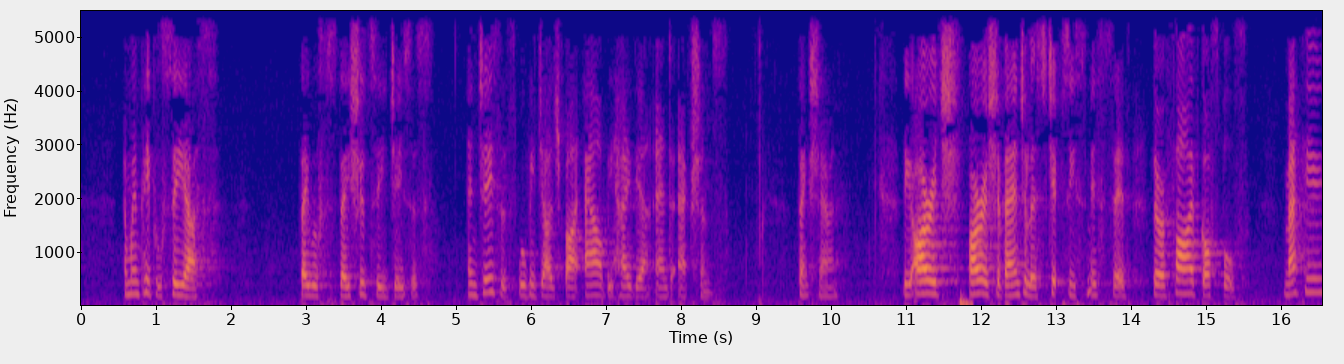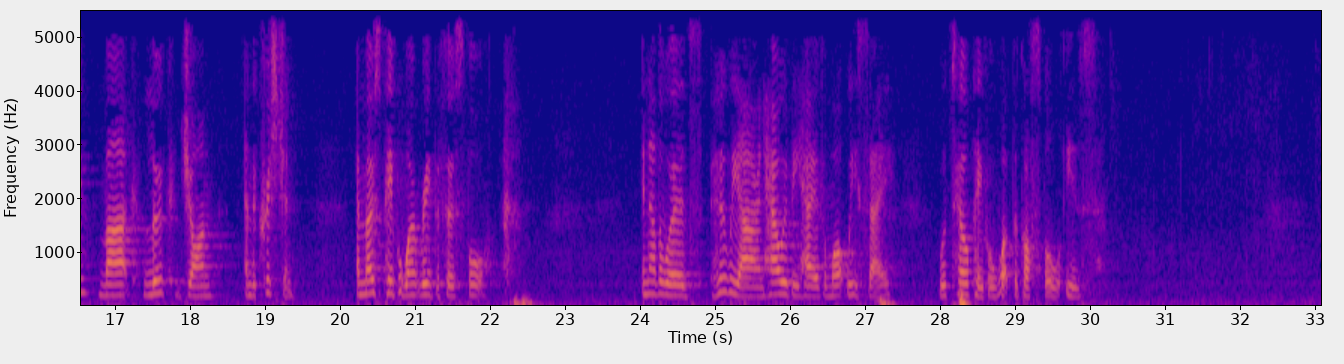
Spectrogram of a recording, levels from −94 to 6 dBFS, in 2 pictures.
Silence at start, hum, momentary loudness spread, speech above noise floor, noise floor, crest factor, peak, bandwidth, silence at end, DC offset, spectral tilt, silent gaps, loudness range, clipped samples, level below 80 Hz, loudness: 0.55 s; none; 19 LU; 35 dB; -69 dBFS; 26 dB; -10 dBFS; 5.4 kHz; 2.95 s; under 0.1%; -2 dB/octave; none; 13 LU; under 0.1%; -52 dBFS; -34 LUFS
